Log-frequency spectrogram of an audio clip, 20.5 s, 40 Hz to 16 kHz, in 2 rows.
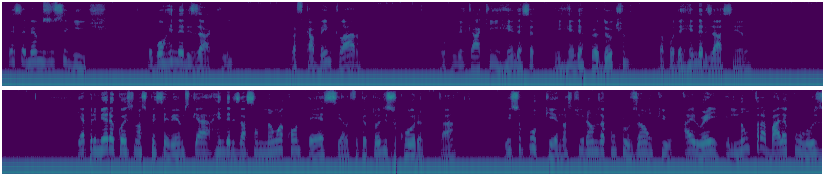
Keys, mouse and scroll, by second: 0.5-1.1 scroll up 2, 0.8 middle click, 1.3 alt+middle click, 1.9 alt+middle click, 3.7 middle click, 3.9-4.7 scroll up 2, 4.2-5.5 middle drag, 7.9 click.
